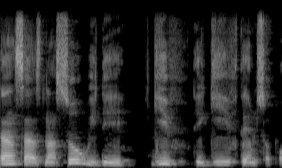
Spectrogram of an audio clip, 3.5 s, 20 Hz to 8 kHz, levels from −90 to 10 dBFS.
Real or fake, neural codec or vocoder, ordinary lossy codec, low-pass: real; none; none; 7.2 kHz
